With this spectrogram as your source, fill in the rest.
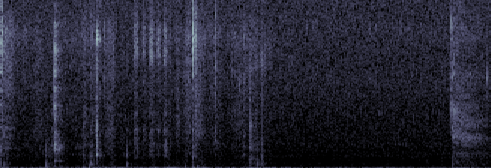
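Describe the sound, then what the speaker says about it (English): Pencil drawn along a ruler in a one-point perspective sketch, scratching in a few short strokes then pausing, with a softer scrape near the end; close and fairly quiet, no talking. "draw your line down"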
